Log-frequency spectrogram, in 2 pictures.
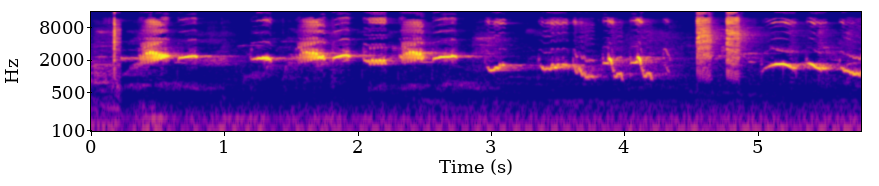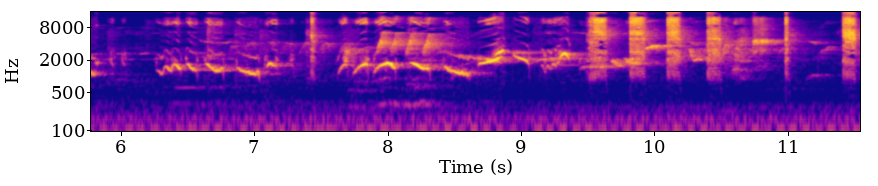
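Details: Fighting song of a white-rumped shama, flicking its tail to rouse other birds: varied whistled phrases and downslurred notes broken by loud sharp clicks and snaps, over a faint low hum.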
